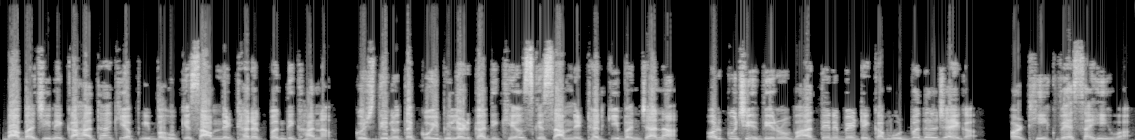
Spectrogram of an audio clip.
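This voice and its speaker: In Hindi cartoon story voice acting, a woman plays an earnest middle-aged mother-in-law who explains things matter-of-factly within a family tale. Her deep, expressive voice moves at normal speed on a dry recording, carrying a confessing, relieved mood.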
